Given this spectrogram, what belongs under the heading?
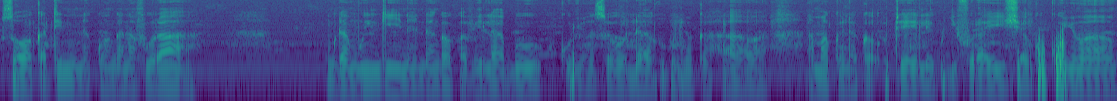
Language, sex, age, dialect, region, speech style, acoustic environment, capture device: Swahili, male, 18-24, Kenya - Mombasa, Kenya, focused, silence, mobile / Linux / Chrome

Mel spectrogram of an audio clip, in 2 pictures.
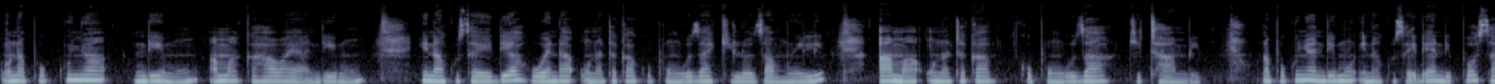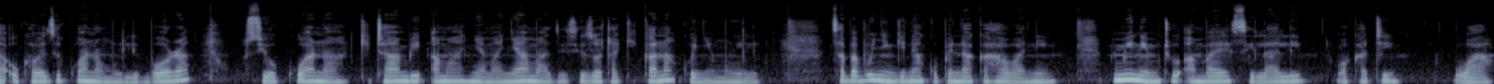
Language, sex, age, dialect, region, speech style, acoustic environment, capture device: Swahili, female, 18-24, Kenya - Mombasa, Kenya, focused, silence, mobile / Linux / Chrome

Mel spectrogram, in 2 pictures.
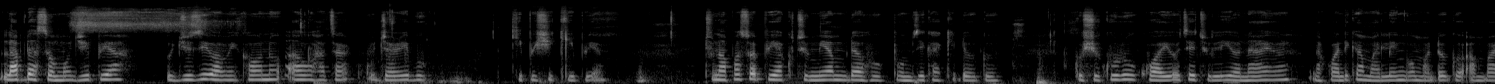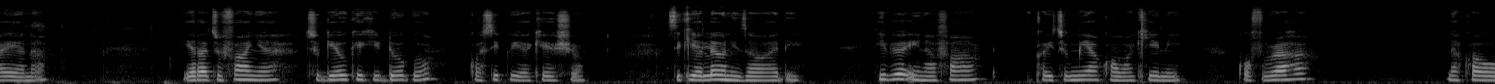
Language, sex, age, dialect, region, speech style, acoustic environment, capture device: Swahili, female, 25-34, Kenya - Mombasa, Kenya, anxious; stressed, people talking; nature, desktop / Windows / Edge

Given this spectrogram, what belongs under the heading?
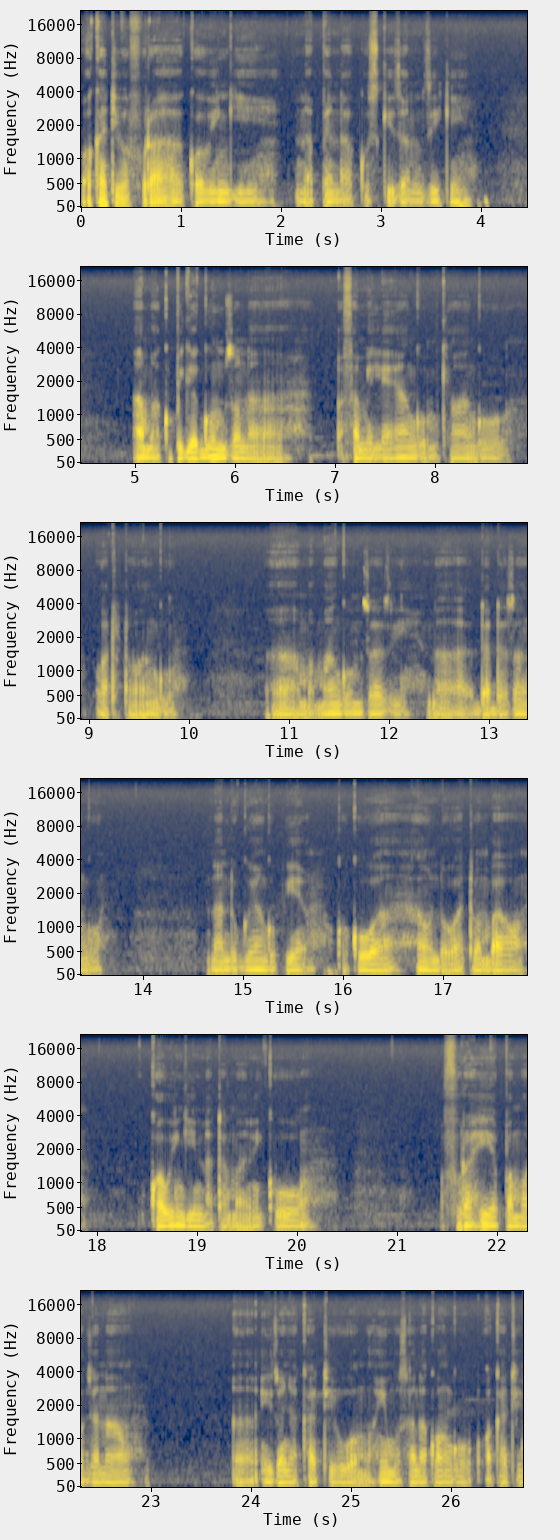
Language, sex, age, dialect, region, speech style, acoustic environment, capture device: Swahili, male, 25-34, Kenya - Nairobi Sheng-influenced, Kenya, relaxed, silence, mobile / Linux / Edge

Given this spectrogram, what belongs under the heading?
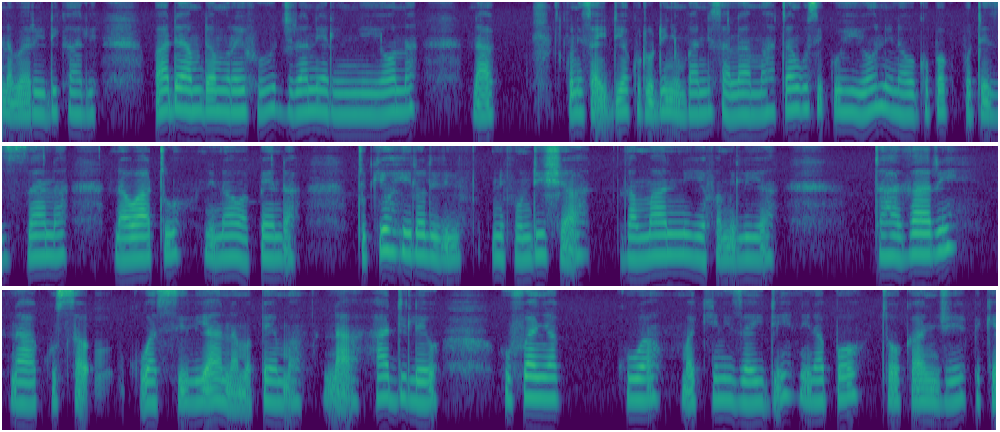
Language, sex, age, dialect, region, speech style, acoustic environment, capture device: Swahili, female, 25-34, Kenya - Nairobi Sheng-influenced, Kenya, happy; excited, silence, mobile / Linux / Chrome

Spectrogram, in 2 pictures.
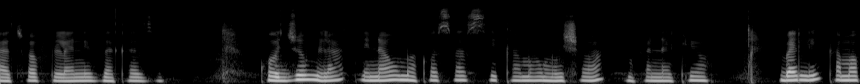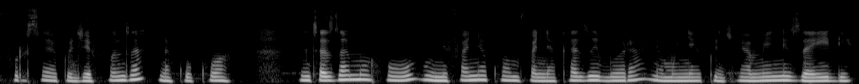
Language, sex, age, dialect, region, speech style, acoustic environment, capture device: Swahili, female, 25-34, Kenya - Nairobi Sheng-influenced, Kenya, happy; relaxed; focused, people talking; nature; silence; appliances, mobile / Linux / Chrome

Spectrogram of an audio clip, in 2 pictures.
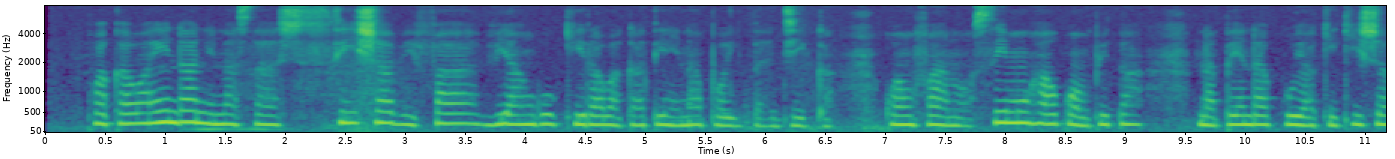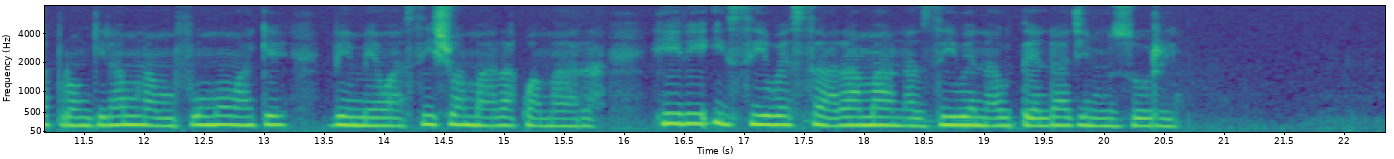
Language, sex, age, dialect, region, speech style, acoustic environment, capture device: Swahili, female, 25-34, Kenya - Mombasa, Kenya, relaxed, nature; silence, desktop / Windows / Chrome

